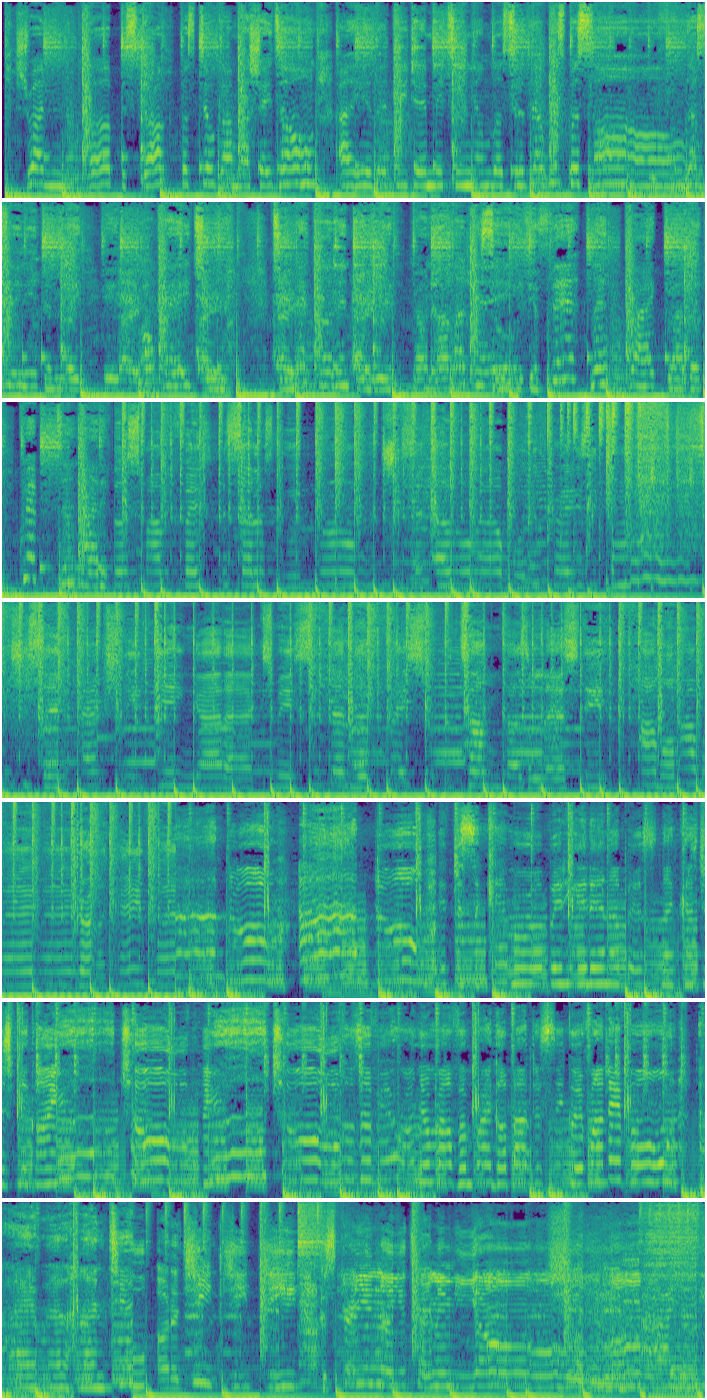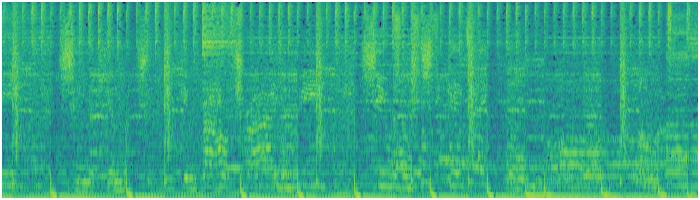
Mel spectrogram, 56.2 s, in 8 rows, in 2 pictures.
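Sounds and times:
throwback hip hop and R&B megamix: 0:00.0 - 0:56.1.

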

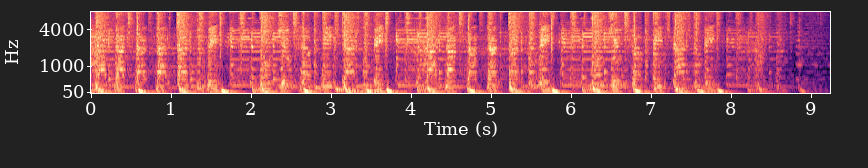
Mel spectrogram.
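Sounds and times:
1980s-style drum beat at 116 bpm: 0:00.0 - 0:09.0.

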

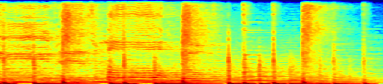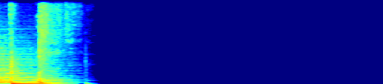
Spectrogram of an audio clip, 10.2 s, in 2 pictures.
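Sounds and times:
80s Redrum beat at 75 bpm: 0:00.0 - 0:05.0.

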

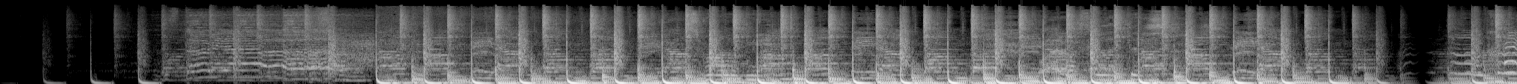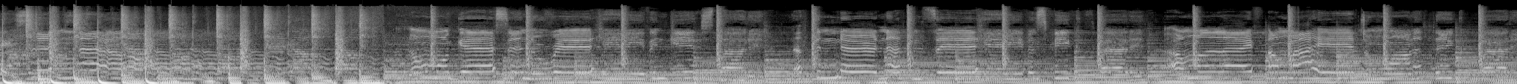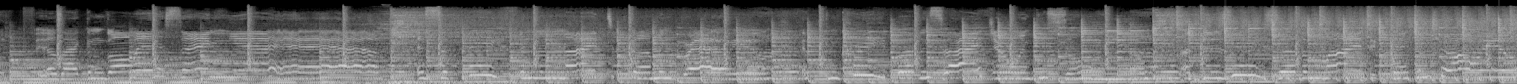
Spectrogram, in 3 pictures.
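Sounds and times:
remix at 126 BPM: 0:00.5 - 0:45.5.

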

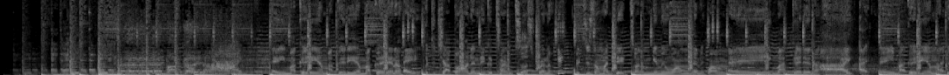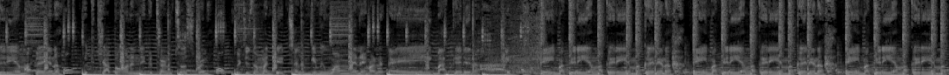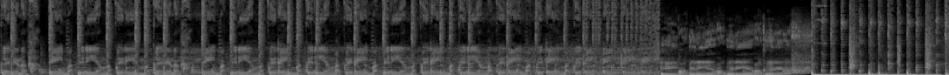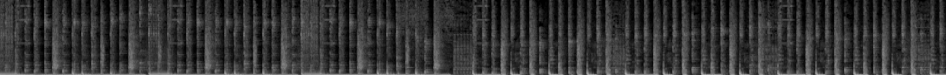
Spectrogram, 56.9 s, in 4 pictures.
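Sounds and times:
dirty remix segue music: 0:00.0 - 0:56.9.

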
